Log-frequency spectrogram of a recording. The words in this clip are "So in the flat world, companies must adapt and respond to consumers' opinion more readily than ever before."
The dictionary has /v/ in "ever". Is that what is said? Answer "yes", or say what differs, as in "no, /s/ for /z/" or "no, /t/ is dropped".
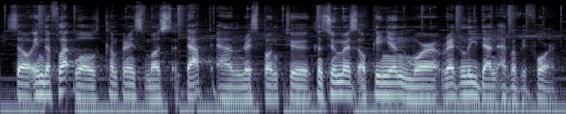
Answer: yes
